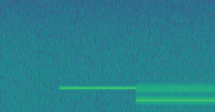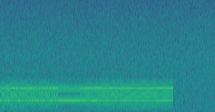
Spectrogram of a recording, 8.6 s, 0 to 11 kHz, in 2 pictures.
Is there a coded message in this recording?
Yes: cassette data (Kansas City type), 1200 baud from 1.2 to 7.8 s, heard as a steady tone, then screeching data, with tape hiss.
